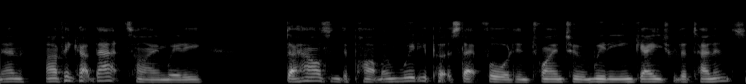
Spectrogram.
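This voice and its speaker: A man speaks with a strong London accent at a moderate pace. His voice sits at a medium pitch with ordinary pitch variation. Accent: London accent, still strong. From central London (Camden). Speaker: local councillor. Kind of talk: committee meeting remarks. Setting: remote video meeting.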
